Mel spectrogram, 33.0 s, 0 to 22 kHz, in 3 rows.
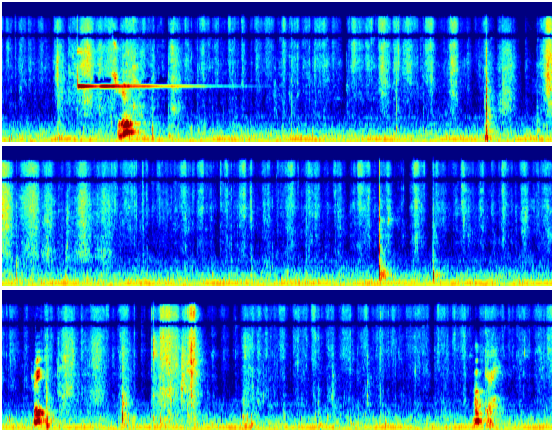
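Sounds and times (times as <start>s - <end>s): dough rubbing on wood: 0.0s - 1.4s, 2.3s - 24.8s, 26.3s - 33.0s.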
